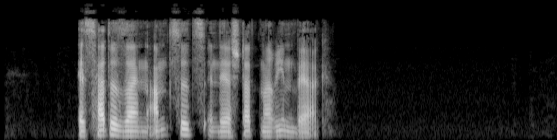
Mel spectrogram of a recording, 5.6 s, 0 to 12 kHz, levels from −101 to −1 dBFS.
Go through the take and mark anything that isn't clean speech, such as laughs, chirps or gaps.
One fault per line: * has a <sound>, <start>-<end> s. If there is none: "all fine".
all fine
